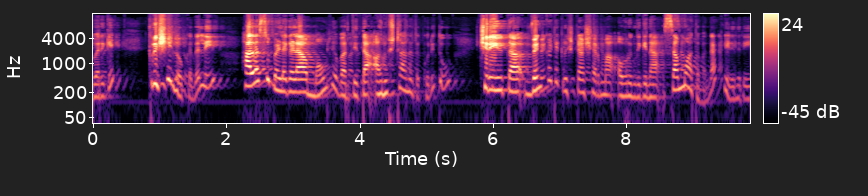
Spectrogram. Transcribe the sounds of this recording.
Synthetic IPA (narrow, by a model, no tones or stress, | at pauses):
ʋɐɾiɡe̞ | kɾiʂilɔːkɐd̪ɐlːi | hɐlɐsubɛɭɛɡɐɭɐmɐwljɐʋɐɾd̪it̪ɐ̰ʔɐnuʂʈʰaːnɐd̪ɐkuɾit̪u | ʃɾejut̪ɐʋeŋkɐʈɐkɾɨʂɳaːʃɐɾmɐʔɐʋɐɾo̞nd̪iɡinɐsɐmʋaːd̪ɐʋɐ̰nːɐkeːɭid̪iɾi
